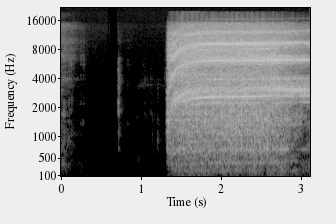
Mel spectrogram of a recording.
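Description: A KitchenAid stand mixer starts up abruptly and whirs steadily at close range as it blends salmon waffle batter with Dijon mustard, a loud constant motor drone after a few faint knocks.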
